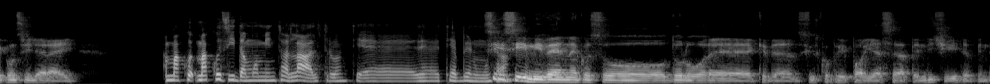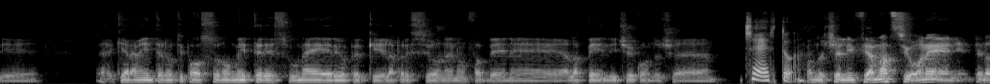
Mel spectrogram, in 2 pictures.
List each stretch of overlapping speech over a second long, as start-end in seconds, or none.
none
